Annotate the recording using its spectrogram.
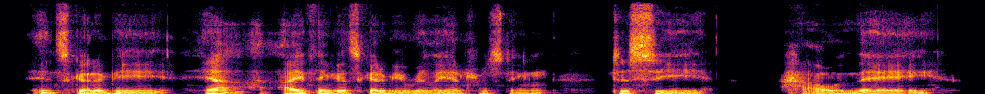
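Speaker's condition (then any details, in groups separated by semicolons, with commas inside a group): ALS; expects to lose voice very soon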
